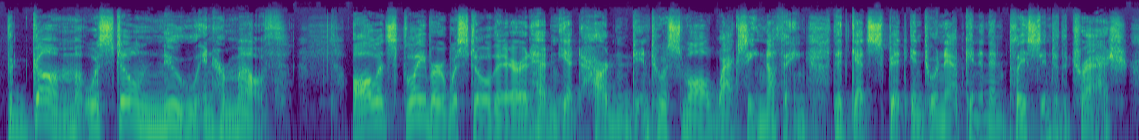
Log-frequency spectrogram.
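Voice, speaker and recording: A man narrates a short story from a script, reading it aloud. His voice is a little higher than most men's, carrying the prose as literary narration. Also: a bit bright.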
